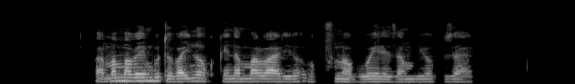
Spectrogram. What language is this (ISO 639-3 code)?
lug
